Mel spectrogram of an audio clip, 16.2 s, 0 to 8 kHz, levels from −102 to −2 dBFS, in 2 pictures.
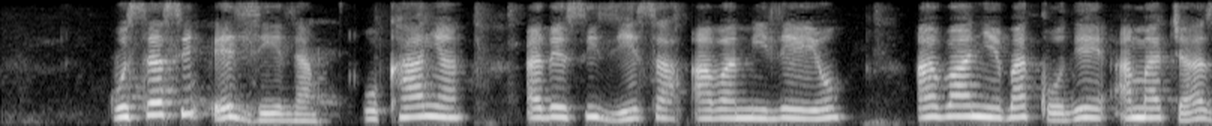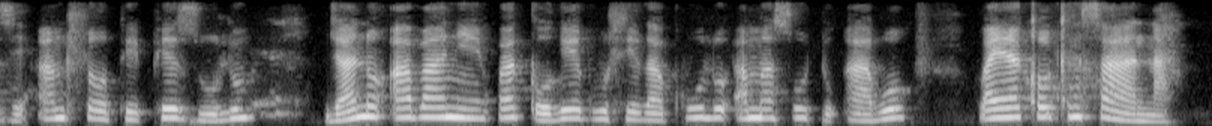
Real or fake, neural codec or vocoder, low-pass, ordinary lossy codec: fake; codec, 24 kHz, 0.9 kbps, WavTokenizer, medium speech release version 2; 7.2 kHz; Opus, 64 kbps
